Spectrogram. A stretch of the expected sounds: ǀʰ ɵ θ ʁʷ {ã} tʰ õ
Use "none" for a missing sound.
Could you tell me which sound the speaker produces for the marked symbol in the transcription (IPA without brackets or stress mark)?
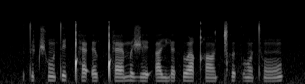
ã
